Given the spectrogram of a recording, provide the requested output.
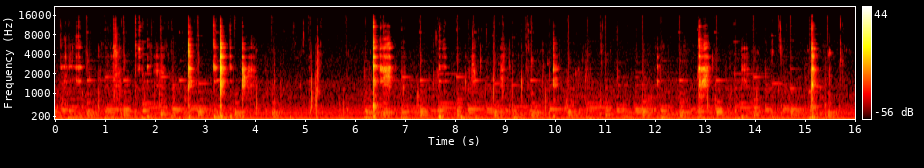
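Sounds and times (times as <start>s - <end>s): quiet background music: 0.0s - 16.0s
cutlery clinking on a plate: 0.1s - 4.1s, 6.4s - 6.8s, 12.9s - 14.0s, 15.1s - 15.6s.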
